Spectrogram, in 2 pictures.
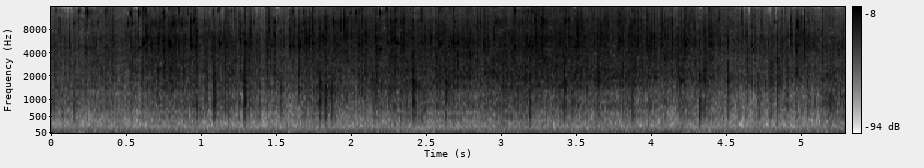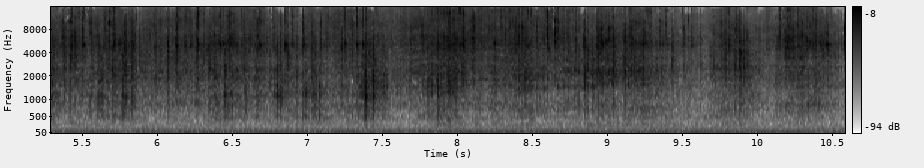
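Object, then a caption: Cardboard rainstick tube with loose filling. A long, hollow, painted cardboard rainstick tube with a mesh end is tilted in both hands so its filling flows through it. This produces a soft, steady, bright rushing patter like falling rain, with scattered sharper clicks. The patter swells and eases gently over about ten seconds.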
